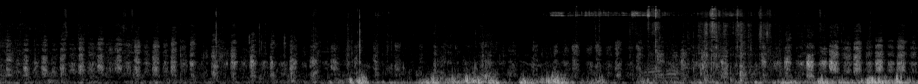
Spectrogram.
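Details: Great Dane panting during a training session: quick, breathy, uneven puffs of air, about three to four per second, growing louder toward the end, over a steady high background hiss.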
